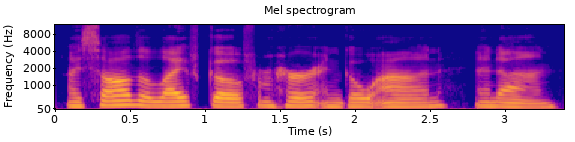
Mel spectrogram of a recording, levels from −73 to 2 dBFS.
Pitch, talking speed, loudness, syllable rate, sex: 160 Hz, 210 wpm, -17 LUFS, 3.9 syllables/s, female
